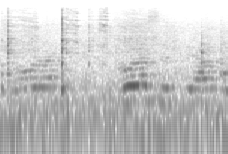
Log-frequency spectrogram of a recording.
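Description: A metal spoon scraping and stirring in a skillet of thick tomato sauce, with one sharp clink of spoon on pan about halfway through and a couple of short pitched sounds, the loudest near the end.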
